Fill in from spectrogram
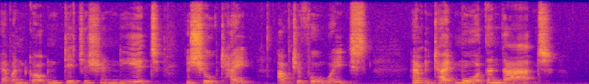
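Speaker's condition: Profound deafness

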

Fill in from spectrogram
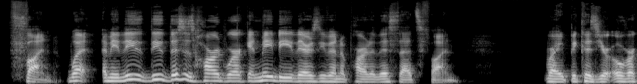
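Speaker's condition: No condition

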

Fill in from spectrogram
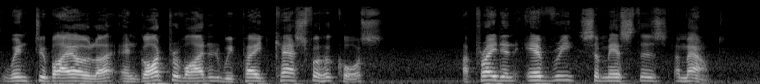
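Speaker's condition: No condition

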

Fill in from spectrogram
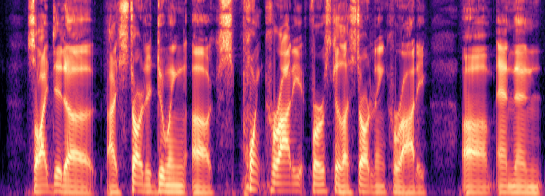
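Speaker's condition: Cleft lip and palate

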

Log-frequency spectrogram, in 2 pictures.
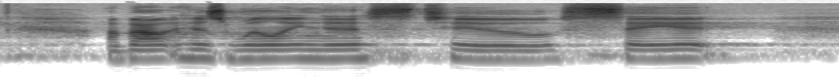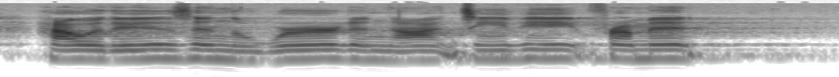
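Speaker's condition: Cleft palate; congenital

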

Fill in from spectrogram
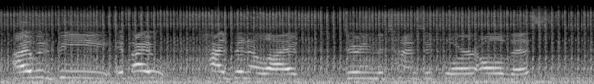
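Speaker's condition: No condition

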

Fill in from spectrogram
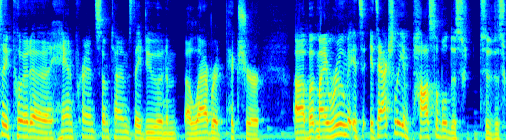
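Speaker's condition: No condition

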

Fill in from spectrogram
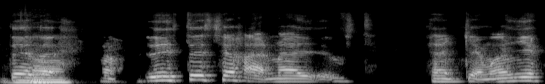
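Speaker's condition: Cerebral palsy; intellect unaffected

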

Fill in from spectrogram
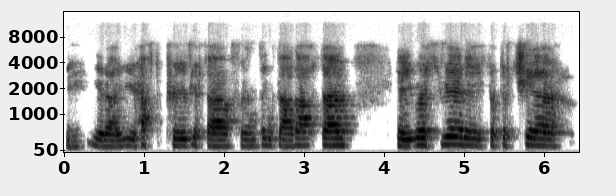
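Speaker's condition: Profound deafness, congenital profound deafness; no language before diagnosis

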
